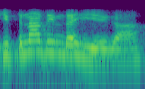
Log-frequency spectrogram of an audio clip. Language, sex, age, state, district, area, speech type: Hindi, female, 18-30, Bihar, Samastipur, rural, conversation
